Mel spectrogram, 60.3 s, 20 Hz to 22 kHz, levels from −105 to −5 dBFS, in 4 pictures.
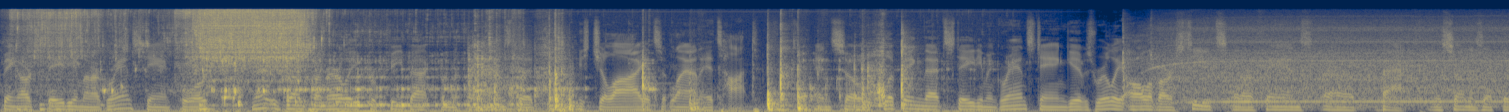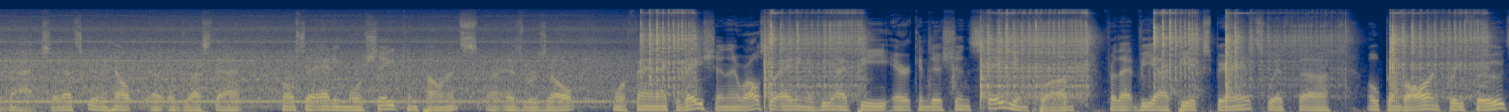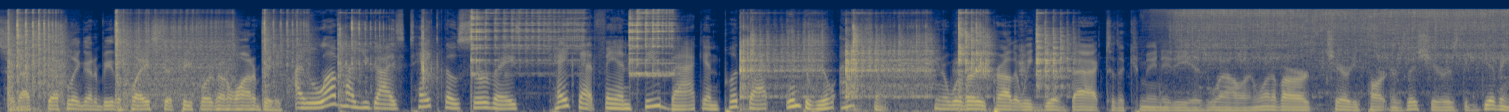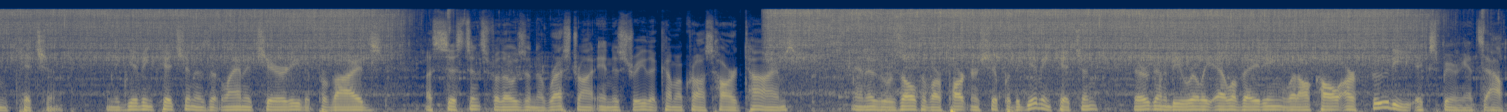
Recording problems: household noises; very loud; throughout; 5 dB above the speech

